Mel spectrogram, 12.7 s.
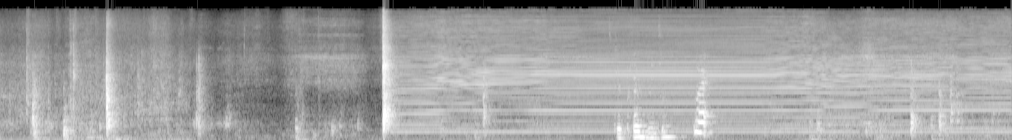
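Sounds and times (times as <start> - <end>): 
electric hair clippers buzzing: 4.8 - 12.6
speech: 7.7 - 9.0.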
